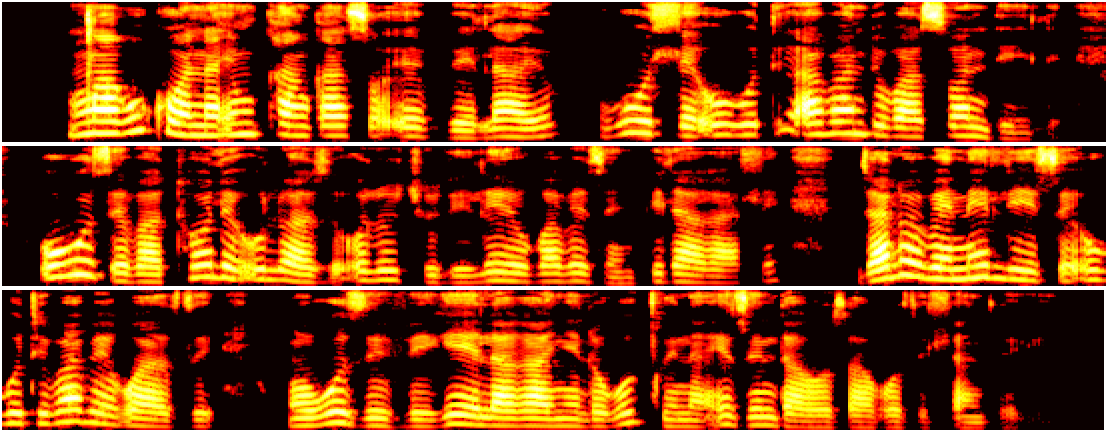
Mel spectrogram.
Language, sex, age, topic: North Ndebele, female, 25-35, health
